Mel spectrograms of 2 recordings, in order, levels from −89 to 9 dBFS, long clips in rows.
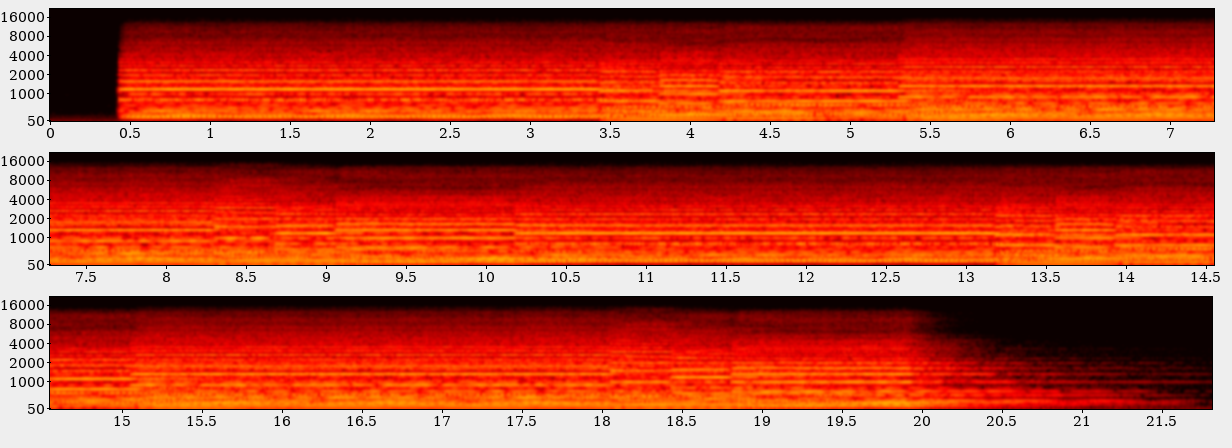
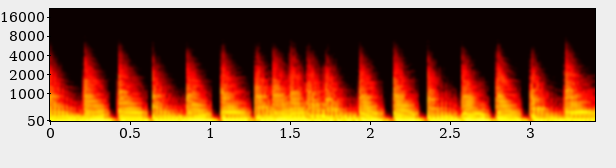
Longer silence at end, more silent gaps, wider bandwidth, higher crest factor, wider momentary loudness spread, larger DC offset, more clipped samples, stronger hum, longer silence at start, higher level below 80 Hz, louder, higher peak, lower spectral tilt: first, 0.65 s vs 0 s; neither; first, 16 kHz vs 3.1 kHz; about the same, 14 dB vs 10 dB; about the same, 1 LU vs 2 LU; neither; neither; neither; first, 0.45 s vs 0 s; second, -74 dBFS vs -16 dBFS; second, -26 LUFS vs -16 LUFS; second, -14 dBFS vs -4 dBFS; second, -5 dB/octave vs -13 dB/octave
